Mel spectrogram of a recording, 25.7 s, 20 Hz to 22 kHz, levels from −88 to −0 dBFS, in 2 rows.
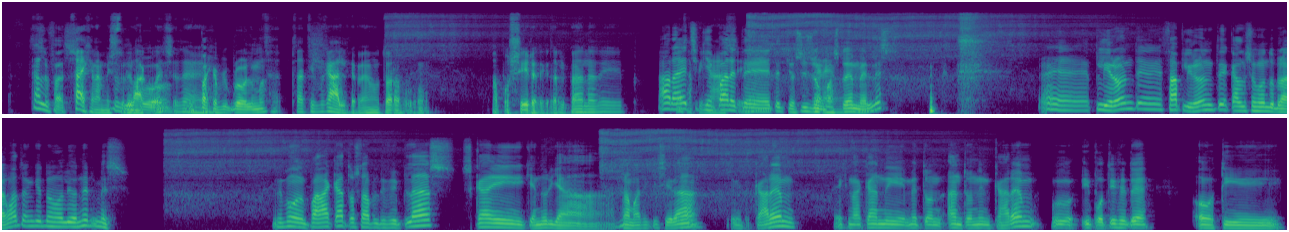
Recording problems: hiss; noticeable; from 4 to 12 s and from 14 to 23 s; 15 dB below the speech

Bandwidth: 14.5 kHz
